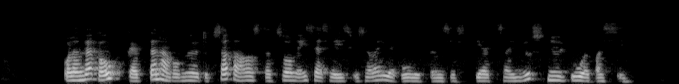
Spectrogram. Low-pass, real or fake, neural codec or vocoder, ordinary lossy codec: 7.2 kHz; fake; vocoder, 22.05 kHz, 80 mel bands, WaveNeXt; Opus, 24 kbps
